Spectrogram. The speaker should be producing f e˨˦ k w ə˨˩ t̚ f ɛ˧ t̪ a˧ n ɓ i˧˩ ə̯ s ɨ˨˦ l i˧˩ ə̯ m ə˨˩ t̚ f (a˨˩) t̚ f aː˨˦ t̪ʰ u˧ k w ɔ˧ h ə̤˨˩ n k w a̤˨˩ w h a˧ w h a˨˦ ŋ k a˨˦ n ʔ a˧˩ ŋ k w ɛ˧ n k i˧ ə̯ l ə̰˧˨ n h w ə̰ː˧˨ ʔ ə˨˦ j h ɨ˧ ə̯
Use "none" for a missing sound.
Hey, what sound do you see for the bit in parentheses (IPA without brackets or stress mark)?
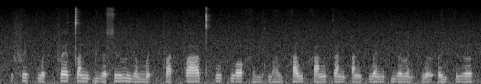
a˨˩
